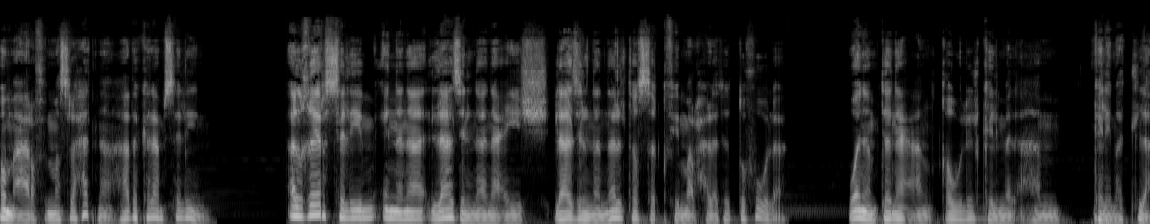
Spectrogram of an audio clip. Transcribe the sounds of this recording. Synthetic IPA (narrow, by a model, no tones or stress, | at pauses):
hʊmʔaʕɾˤɑfmɑsˤlɑħat̪nahaːðakalaːmsaliːm | ʔalɣeːɾsaliːmʔɪnːanalaːzɪmnanaʕiːʃlaːzɪmnanɪlt̪ɑsˤɨqfimɑɾˤħalat̪ˤːʊfuːlɑ̰ | wɪnɪmt̪anɪʕʕa̰nqɑwlɪlkalɪmalʔa̰hamː | kalɪmala̰ː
